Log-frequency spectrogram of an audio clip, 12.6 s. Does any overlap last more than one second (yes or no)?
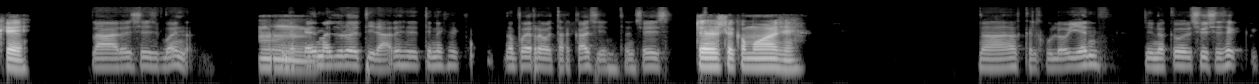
no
